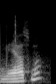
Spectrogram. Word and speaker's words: miasma: Miasma?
